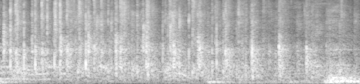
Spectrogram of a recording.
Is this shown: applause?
yes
